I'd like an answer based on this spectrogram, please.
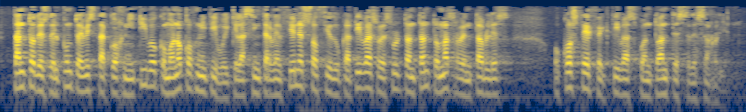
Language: Spanish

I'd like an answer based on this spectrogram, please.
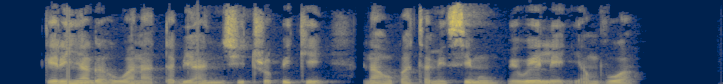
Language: Swahili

